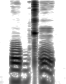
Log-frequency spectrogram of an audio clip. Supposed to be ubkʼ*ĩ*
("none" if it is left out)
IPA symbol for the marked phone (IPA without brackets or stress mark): ĩ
